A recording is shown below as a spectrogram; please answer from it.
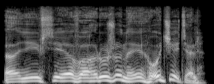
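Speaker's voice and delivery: ordinary delivery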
